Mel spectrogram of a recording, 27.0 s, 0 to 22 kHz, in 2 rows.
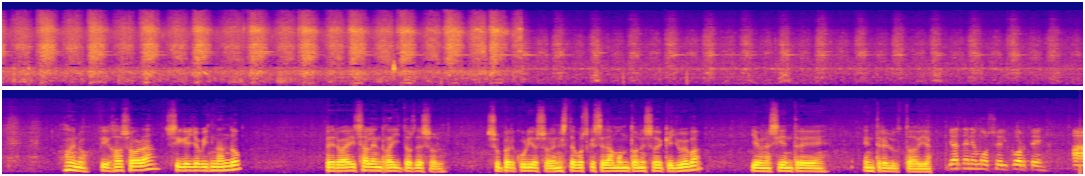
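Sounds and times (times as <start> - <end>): saw cutting log: 0.0 - 14.1.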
